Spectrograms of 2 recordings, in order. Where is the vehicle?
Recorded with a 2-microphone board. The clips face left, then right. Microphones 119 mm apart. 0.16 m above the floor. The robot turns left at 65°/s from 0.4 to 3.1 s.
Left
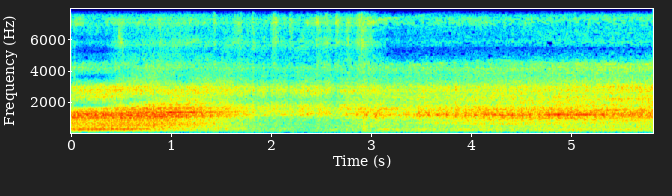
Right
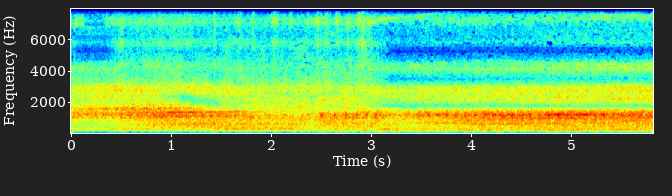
35° left; by 5.8 s 140° right.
